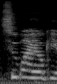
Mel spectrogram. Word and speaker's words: Tsumyoki: Is it Tsumyoki or Yoki? What works better? Whatever you can pronounce better. First of all, am I pronouncing it right? Yes, you are.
